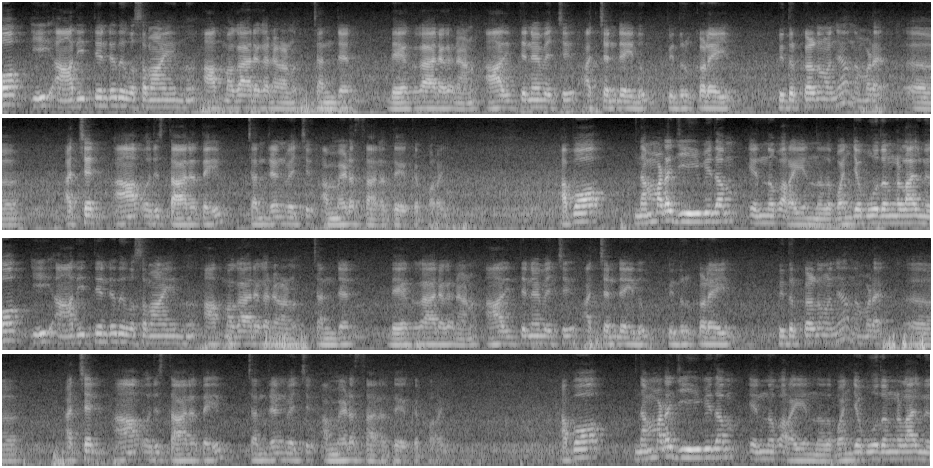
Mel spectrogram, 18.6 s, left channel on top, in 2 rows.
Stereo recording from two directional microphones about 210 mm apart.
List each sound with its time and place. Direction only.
0.0 s speech: 5° right (ahead or behind)
14.8 s speech: 5° right (ahead or behind)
